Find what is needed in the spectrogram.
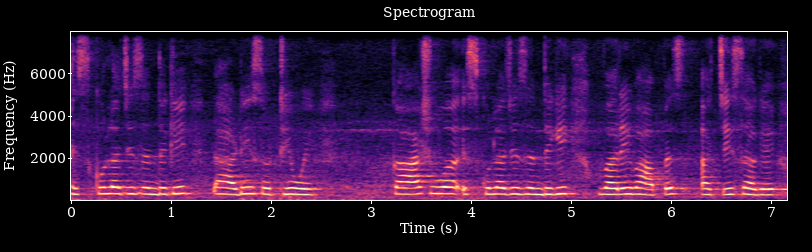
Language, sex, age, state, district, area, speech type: Sindhi, female, 18-30, Madhya Pradesh, Katni, urban, spontaneous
